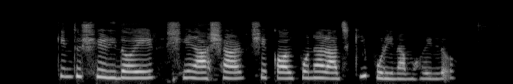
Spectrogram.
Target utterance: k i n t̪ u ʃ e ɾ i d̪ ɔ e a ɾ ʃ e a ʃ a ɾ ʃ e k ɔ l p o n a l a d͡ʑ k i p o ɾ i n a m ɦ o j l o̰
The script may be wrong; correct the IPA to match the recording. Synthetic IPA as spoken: k i n t̪ u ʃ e ɾ i d̪ ɔ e e ɾ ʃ e a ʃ a ɾ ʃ e k ɔ l p o n a ɾ a d͡ʑ k i p o ɾ i n a m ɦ o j l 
